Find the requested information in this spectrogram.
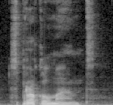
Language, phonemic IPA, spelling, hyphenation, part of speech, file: Dutch, /ˈsprɔ.kəlˌmaːnt/, sprokkelmaand, sprok‧kel‧maand, noun, Nl-sprokkelmaand.ogg
- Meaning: February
